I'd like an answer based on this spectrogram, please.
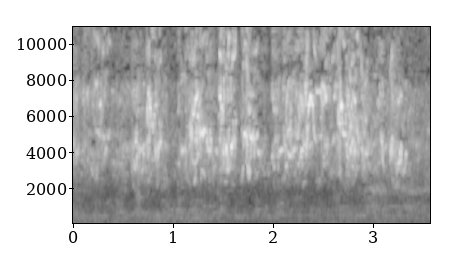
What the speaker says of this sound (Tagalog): Mga ibon po ni Boss Marvin yan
